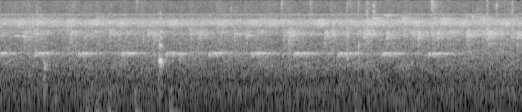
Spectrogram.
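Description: Forest ambience: a bird repeating a single piping note about twice a second, stopping shortly before the end, over a steady high insect hiss.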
